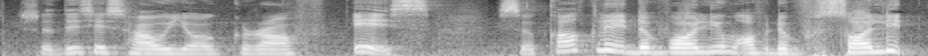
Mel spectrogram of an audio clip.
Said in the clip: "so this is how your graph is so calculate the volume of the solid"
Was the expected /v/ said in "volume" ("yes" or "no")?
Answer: yes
